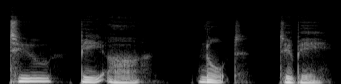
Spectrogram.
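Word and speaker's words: 2BR02B: were supposed to call the zero in the telephone number he pronounced not the number was 2BR not to be it was the telephone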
